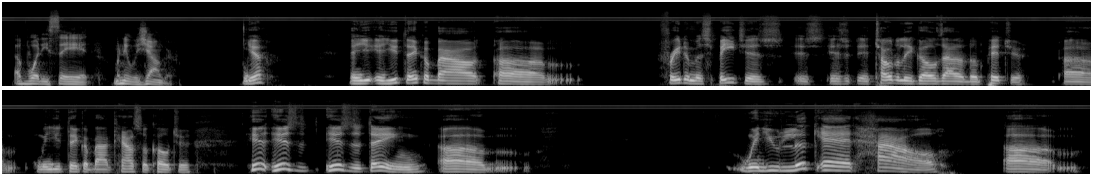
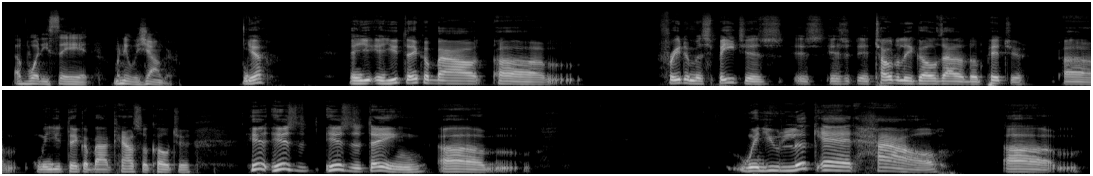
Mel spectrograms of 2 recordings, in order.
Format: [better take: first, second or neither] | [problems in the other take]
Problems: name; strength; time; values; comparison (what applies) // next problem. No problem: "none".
second | high-pitched whine; faint; throughout; 10 kHz, 20 dB below the speech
